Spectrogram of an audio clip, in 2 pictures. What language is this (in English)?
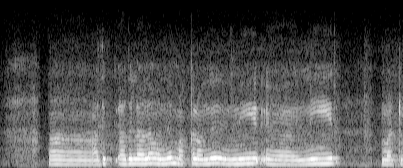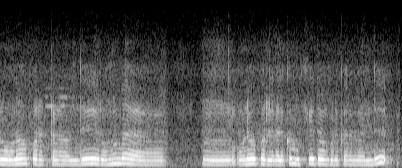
Tamil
